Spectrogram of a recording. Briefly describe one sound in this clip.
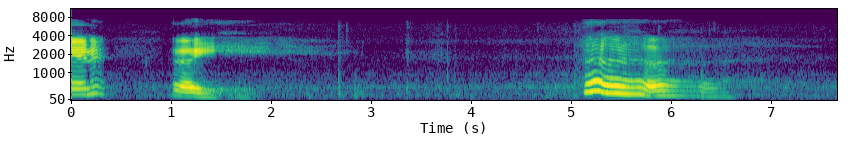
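A man groans in exasperation.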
